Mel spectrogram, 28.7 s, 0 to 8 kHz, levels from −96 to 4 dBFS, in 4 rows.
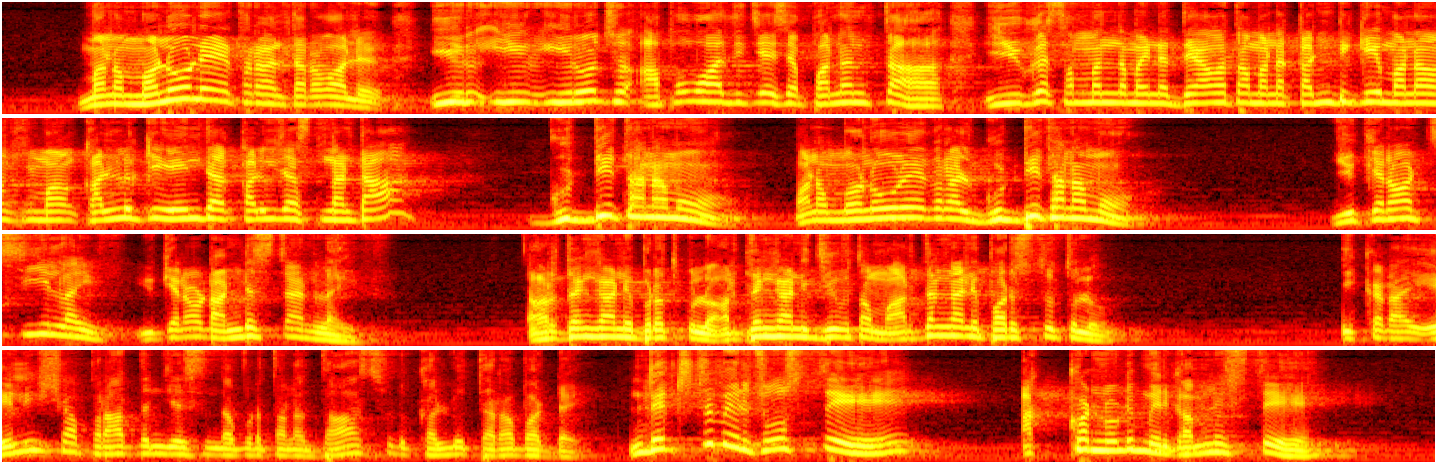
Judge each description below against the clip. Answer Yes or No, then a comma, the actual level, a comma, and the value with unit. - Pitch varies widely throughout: Yes, wide, 8.3 semitones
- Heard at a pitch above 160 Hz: Yes, medium, 175 Hz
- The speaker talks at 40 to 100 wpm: No, average, 115 wpm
